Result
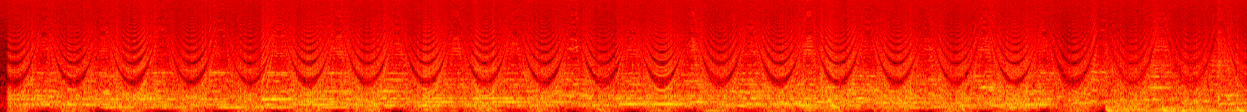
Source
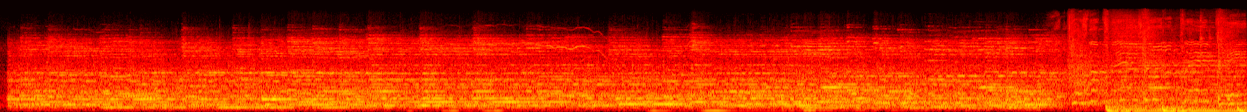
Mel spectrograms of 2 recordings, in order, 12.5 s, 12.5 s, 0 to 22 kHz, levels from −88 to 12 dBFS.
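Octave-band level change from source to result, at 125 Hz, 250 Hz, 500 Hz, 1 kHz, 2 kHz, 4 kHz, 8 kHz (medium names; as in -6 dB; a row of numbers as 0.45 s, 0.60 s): +0.5 dB, 0.0 dB, 0.0 dB, -1.0 dB, -1.0 dB, -3.0 dB, +7.5 dB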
